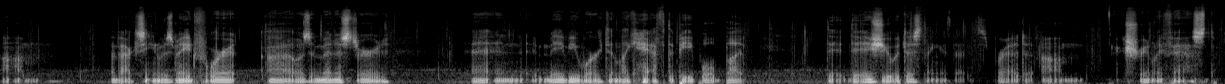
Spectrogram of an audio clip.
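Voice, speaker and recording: A man doing improvised ASMR roleplay as an easygoing survivor guiding a friend, speaking to the listener in halting, casual phrases. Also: lowish voice, fairly even intonation. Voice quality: husky, gravelly, soft-edged voice. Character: easygoing survivor guiding a friend through post-apocalyptic wasteland.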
